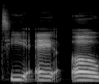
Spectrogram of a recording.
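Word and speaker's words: T'au: Because in the subtitles it said T AO, which is normally pronounced Dao when I see it. It's Tao as in T Au like the Greek letter.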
